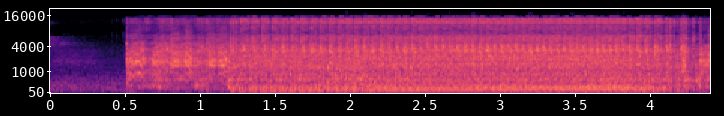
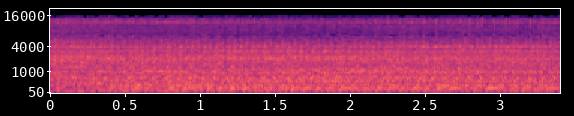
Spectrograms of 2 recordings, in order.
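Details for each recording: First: Honda Bros 150 motorcycle after a clutch disc change, oil level correct: engine catches and settles into a fast idle with busy metallic ticking on top; suspected rocker/valvetrain noise from oil not reaching the rockers and camshaft. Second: Honda Bros 150 motorcycle idling after the repair: even, steady single-cylinder putter with no misses, rattles or knocks; normal idle, problem resolved.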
